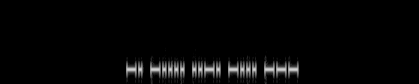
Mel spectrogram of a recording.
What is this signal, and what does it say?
Morse code, heard as a keyed tone, about 40 wpm, 700 Hz. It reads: N6FBO
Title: USA Call Signs - 5 Characters - 40wpm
